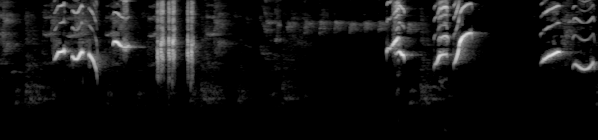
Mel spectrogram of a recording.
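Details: Orange-headed thrush (anis kembang) in full ngeplong song, meant to lure other birds into singing. Bright slurred whistles and a burst of buzzy notes, a quiet gap, then loud rising and falling whistled phrases.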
